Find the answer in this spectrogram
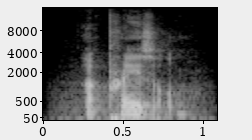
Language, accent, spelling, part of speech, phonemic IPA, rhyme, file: English, US, appraisal, noun, /əˈpɹeɪzəl/, -eɪzəl, En-us-appraisal.ogg
- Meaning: 1. The act or process of developing an opinion of value 2. A judgment or assessment of the value of something, especially a formal one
